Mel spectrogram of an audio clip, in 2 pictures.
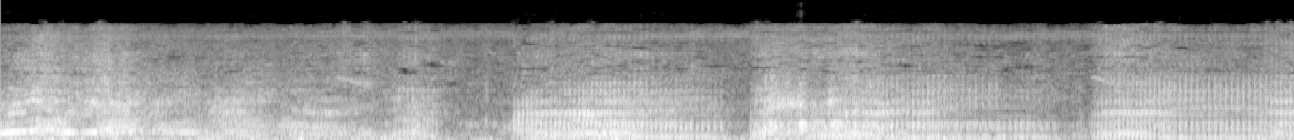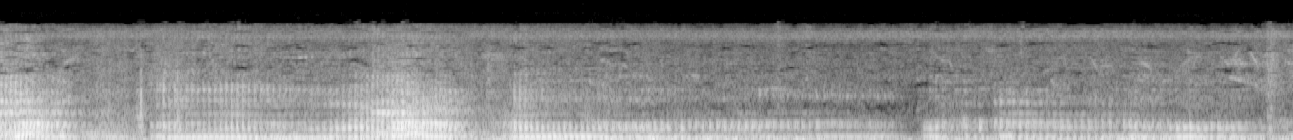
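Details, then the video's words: Fighting lions, a lion and lioness attacking with very angry roars: repeated deep, raspy roaring bursts roughly every one and a half to two seconds, fading toward the end. "Lion Vs Lioness Fight || Lion and Lion Roar Sound Effect"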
